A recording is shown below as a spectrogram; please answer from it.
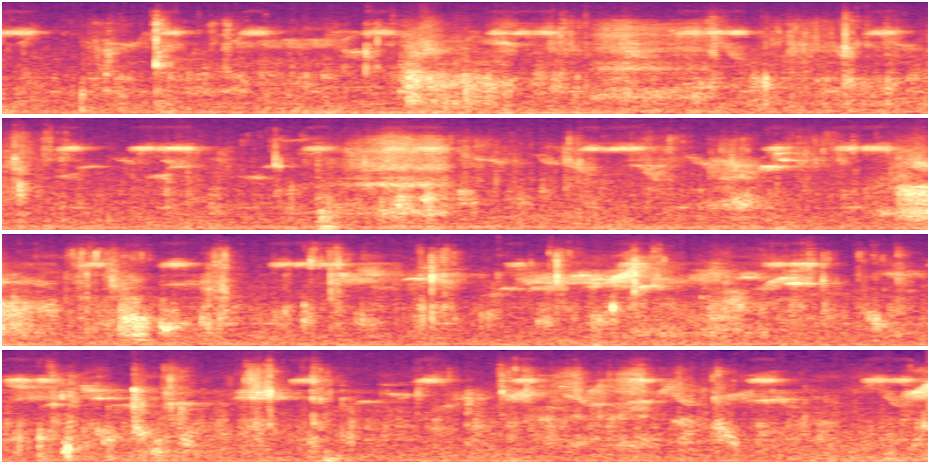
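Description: Close-up chewing and lip-smacking of people eating rice and curry with their fingers. Behind it, a bird chirps one short high note over and over, about twice a second.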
